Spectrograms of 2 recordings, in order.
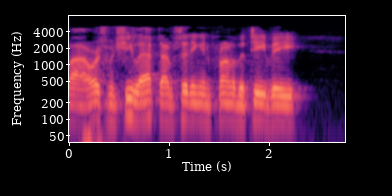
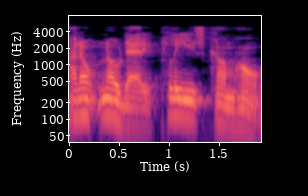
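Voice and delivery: put-on trembling little child's voice. Retelling his little girl's phone call: imitating a trembling little voice. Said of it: "a trembling little voice on the other end would say".

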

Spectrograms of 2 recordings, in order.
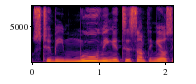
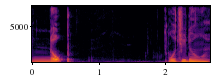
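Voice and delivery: confronting, challenging tone; 4 semitones lower than usual. Speaking as one's spirit disrupting a way of life, playing the 'what you doing' voice. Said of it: "That's the voice that I'm playing right now".

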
